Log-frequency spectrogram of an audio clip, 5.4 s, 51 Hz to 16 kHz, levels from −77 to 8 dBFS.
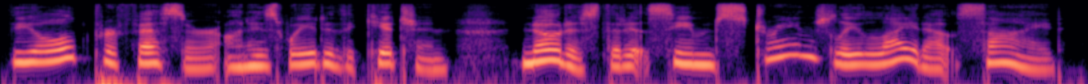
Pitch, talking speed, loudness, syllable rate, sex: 210 Hz, 175 wpm, -18 LUFS, 5.3 syllables/s, female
